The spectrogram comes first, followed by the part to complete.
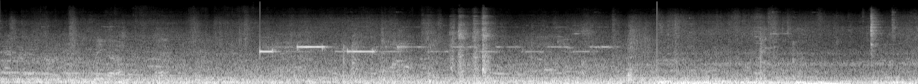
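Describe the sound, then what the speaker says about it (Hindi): A tram rolls through rainy Lisbon with a steady low rumble and faint rail clatter, brief high tones ringing out midway, as a person talks over it. "ट्राम है जो मुझे वहाँ तक लेके जाएगी।"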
